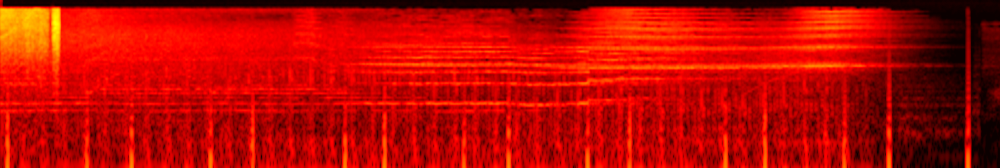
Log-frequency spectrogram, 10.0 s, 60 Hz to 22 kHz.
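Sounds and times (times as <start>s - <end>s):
slow uneven low thumps: 0.7s - 9.0s.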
